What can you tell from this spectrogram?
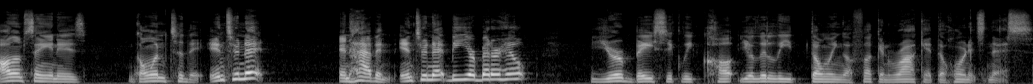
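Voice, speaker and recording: With very wide pitch swings and a fairly high pitch, a man speaks in an American accent at a moderate pace on a very clean recording with a silent background. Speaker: YouTube commentator. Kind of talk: reaction commentary. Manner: casual, profane, halting.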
